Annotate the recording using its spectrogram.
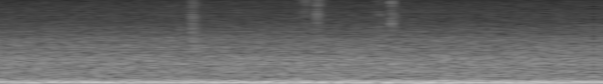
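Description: Switches click a few times.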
